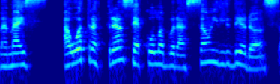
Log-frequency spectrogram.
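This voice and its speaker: Her intonation fairly even, a woman talks at a medium pitch with a somewhat breathy voice. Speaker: education professor. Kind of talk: interview. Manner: halting, with repetitions.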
